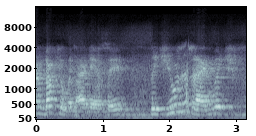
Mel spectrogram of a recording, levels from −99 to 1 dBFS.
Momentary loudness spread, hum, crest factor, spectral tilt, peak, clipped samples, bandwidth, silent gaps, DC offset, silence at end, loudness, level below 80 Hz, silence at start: 7 LU; none; 16 dB; -7 dB/octave; -6 dBFS; under 0.1%; 8.2 kHz; none; under 0.1%; 0 s; -23 LUFS; -52 dBFS; 0 s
